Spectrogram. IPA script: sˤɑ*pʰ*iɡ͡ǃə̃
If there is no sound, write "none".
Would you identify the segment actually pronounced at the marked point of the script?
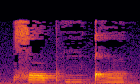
pʰ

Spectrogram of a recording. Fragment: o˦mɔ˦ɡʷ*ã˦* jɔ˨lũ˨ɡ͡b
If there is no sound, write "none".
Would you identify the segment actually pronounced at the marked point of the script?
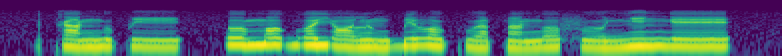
a˦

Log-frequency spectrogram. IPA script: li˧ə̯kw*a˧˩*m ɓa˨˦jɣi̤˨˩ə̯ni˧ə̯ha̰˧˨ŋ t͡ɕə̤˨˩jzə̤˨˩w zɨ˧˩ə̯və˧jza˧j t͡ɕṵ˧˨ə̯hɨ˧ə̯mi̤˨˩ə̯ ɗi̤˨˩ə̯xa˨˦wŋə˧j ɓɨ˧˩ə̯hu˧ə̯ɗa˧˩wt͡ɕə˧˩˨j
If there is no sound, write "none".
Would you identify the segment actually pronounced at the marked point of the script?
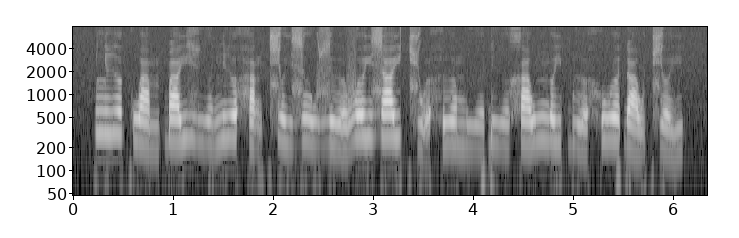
a˧˩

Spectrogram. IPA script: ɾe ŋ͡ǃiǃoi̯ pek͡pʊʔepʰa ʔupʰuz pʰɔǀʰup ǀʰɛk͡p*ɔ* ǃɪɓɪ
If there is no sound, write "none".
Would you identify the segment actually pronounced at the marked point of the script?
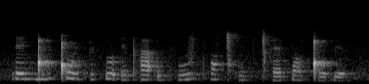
ɔ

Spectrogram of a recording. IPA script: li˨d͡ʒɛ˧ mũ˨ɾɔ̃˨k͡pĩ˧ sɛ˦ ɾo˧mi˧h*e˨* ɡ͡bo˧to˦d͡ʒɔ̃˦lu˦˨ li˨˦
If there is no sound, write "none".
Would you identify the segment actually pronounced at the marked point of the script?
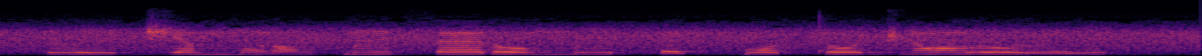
e˨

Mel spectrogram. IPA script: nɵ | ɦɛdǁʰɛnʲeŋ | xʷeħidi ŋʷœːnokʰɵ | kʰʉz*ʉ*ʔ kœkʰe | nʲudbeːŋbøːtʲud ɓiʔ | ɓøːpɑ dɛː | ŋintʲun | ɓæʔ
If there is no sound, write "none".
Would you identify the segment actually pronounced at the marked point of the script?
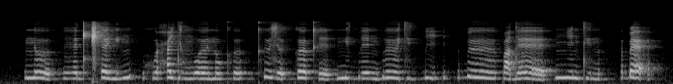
ø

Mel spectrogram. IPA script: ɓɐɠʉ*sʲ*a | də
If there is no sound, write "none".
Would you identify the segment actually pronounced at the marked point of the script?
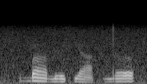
sʲ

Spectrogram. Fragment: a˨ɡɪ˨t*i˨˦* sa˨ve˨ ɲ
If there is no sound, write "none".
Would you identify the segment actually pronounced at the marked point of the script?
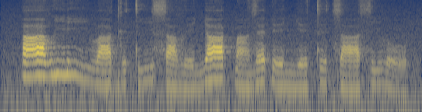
i˨˦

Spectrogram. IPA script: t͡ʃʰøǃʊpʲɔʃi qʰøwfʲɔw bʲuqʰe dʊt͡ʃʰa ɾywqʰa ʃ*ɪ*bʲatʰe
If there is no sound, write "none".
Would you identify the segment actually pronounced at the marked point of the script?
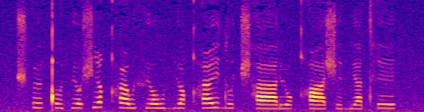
ɪ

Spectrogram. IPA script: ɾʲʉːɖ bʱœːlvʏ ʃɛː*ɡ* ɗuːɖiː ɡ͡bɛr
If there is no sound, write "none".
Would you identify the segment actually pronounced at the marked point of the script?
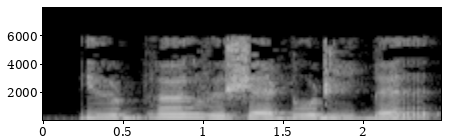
ɖ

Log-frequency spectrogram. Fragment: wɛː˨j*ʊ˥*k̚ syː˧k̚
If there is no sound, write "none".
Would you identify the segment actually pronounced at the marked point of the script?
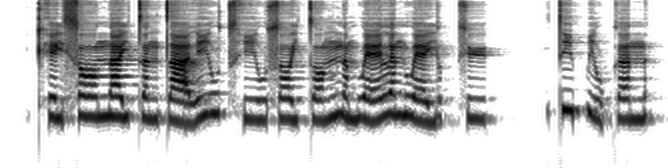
ʊ˥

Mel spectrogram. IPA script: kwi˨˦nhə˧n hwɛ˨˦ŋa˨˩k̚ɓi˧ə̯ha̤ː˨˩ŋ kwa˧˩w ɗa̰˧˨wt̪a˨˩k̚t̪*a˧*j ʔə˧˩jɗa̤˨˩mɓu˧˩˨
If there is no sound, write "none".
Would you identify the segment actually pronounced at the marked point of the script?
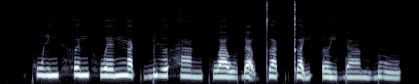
a̰˧˨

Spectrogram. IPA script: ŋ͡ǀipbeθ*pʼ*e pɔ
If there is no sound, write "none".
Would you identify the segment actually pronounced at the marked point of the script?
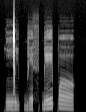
ɓ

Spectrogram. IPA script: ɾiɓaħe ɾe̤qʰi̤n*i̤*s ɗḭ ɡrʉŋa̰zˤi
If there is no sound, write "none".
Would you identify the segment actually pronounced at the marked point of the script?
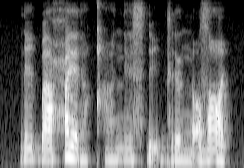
e̤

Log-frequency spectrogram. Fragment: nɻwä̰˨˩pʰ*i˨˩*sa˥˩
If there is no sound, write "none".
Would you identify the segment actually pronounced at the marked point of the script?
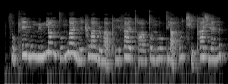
i˧˥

